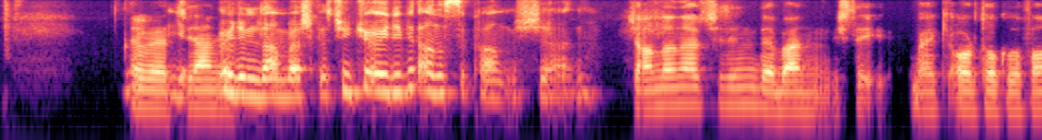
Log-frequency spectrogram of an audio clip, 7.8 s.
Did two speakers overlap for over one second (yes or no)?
no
